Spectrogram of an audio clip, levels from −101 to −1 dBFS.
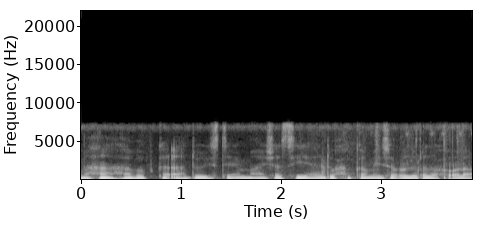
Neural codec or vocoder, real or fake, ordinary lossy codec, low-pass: none; real; MP3, 64 kbps; 7.2 kHz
